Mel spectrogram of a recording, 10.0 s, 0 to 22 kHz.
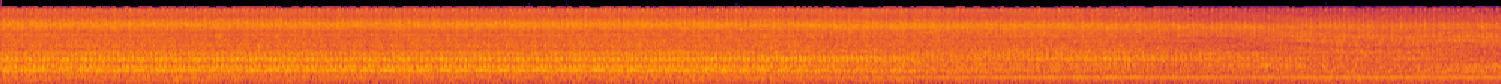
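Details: Toyota 2ZZ-GE engine at a normal idle, steady and even with a smooth mechanical hum; the loud intake hiss comes from an aftermarket induction kit; no knocks or misses, healthy.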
